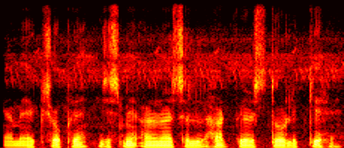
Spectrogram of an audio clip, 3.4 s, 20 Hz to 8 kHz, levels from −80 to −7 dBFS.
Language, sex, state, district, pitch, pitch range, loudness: Hindi, male, Arunachal Pradesh, Papum Pare, 95 Hz, 95-100 Hz, -20 LUFS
